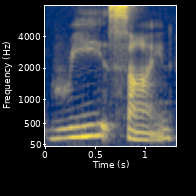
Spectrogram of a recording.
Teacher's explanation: when the stress is placed on the first syllable and I say re-sign, I'm putting my focus on the prefix re, which means again in English.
